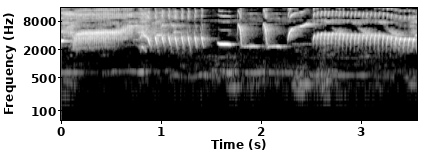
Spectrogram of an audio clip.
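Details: Young canary learning to sing (ngeriwik), prompted by another canary's song: a high buzzy trill, then fast rattling notes, sharp chips and a long rapid even trill at the end.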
